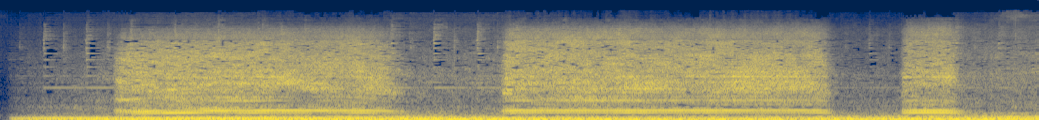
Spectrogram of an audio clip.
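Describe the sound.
A train pulling into a station sounds its horn in three blasts, two long and a final short one, each a loud steady tone over a constant deep rumble of the moving train.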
